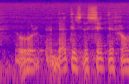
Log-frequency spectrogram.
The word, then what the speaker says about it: Ur: on on ancient Mesopotamia you may hear them pronouncing the word air but the correct one is ur ur that is the city from which Abraham came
